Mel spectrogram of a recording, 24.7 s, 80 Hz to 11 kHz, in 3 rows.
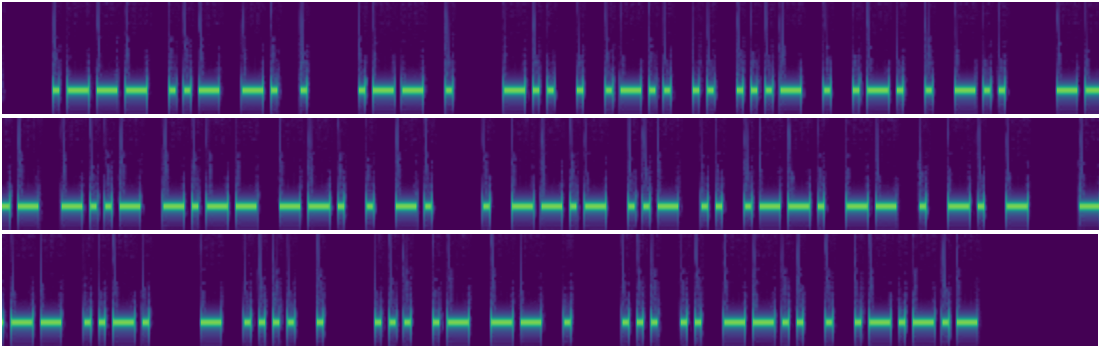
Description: Morse code, heard as a keyed tone, about 22 wpm, 700 Hz. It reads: JUNE WE DELIVERED OXYGEN EQUIPMENT OF THE SAME SIZE.
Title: Pangram Challenge v2 - 22wpm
